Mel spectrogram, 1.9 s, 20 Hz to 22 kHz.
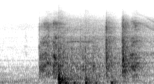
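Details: Kawasaki KLX 230 SM motorcycle with tuned ECU, engine cold, after starter gear repair, same battery: crisp, strong starter whirr with quick firm pulses from the press; starter cranks normally.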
